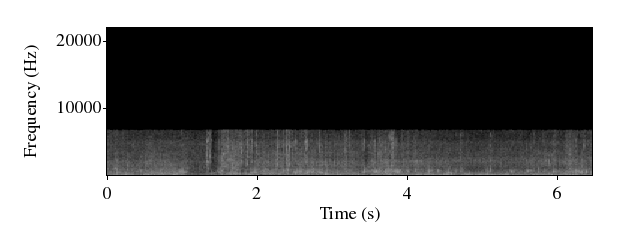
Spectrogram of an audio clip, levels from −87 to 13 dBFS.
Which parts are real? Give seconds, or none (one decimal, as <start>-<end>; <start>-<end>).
0.0-6.5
